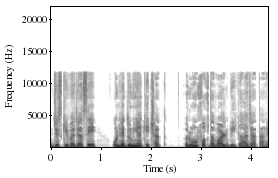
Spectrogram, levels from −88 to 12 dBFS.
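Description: Throughout, the speech carries heavy codec damage, likely from HE-AAC compression at a low bitrate near 16 kbps. Only the lower band is truly coded, and the treble is rebuilt from copied lower bands. The result is false highs that stop at 11.8 kHz, with gritty, lispy s sounds.

Pre-echo appears at 1.51 s, from 1.84 to 1.87 s, and from 1.95 to 1.99 s. Each time, the quantisation noise sized for a sharp attack spreads across the whole block, into the quiet just before it. A short hiss of 11, 27 and 40 ms precedes each onset, softening and smearing it.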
